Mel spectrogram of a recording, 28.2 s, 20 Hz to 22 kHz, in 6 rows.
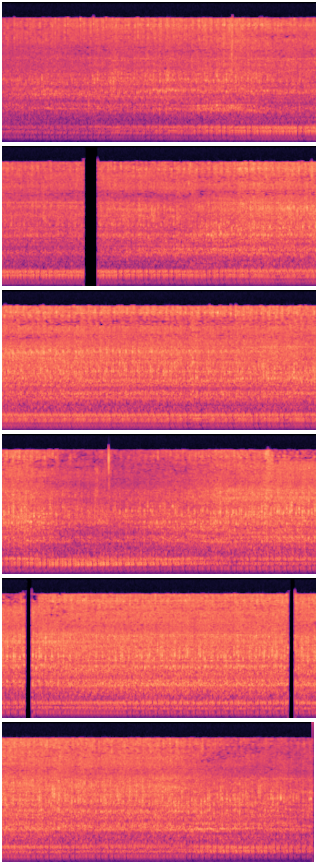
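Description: Yamaha YZF-R6's 600 cc inline-four engine idling steadily as it warms up after a cold start. The sound cuts out completely for an instant three times.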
